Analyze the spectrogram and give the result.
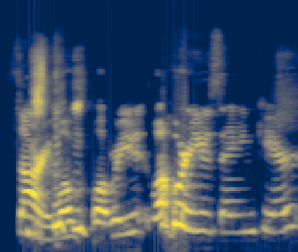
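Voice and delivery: mock loud, cracking up, laughing while speaking. Imagining a character apologizing in a meeting: imitating someone cracking up. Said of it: "cracking up".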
